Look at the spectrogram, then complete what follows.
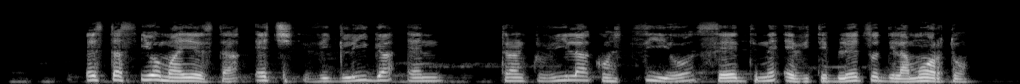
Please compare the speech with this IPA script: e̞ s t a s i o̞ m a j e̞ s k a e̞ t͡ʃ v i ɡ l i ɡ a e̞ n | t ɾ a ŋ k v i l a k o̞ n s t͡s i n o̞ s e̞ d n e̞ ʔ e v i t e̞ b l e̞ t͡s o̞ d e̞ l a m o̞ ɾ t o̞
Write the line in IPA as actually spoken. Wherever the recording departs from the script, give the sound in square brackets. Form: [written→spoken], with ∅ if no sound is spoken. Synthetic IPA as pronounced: e̞ s t a s i o̞ m a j e̞ s [k→t] a e̞ t͡ʃ v i ɡ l i ɡ a e̞ n | t ɾ a ŋ k v i l a k o̞ n s t͡s i [n→∅] o̞ s e̞ d n e̞ ʔ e v i t e̞ b l e̞ t͡s o̞ d e̞ l a m o̞ ɾ t o̞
